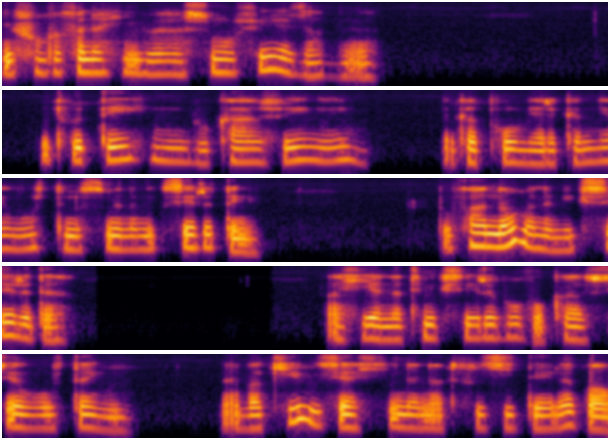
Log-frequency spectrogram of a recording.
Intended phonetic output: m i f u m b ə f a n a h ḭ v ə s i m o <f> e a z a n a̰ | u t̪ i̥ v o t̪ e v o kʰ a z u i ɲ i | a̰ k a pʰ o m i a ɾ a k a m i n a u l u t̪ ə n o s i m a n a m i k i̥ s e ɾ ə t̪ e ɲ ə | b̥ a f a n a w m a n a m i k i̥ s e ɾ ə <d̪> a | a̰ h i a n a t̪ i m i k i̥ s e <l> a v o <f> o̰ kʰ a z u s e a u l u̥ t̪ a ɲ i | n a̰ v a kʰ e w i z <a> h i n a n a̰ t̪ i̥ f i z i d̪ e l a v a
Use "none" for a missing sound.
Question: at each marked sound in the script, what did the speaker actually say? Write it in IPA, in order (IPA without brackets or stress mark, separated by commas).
f, d̪, ɾ, v, a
